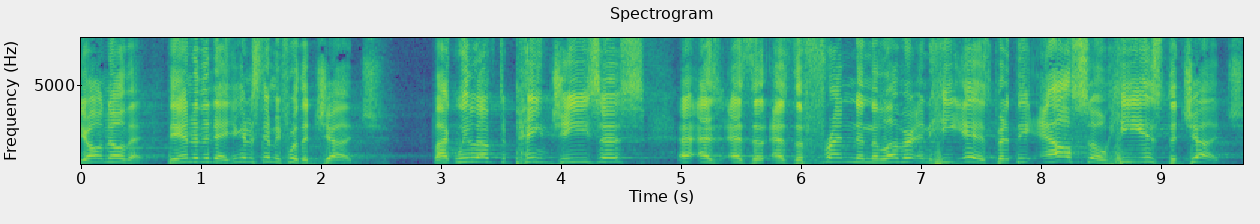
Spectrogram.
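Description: The speaker has an animated tone and ordinary pitch variation. The pace is moderate, with noticeable background noise. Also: man, high pitch for a man. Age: 30s. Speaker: pastor. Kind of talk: sermon.

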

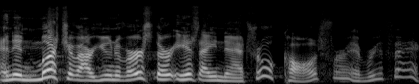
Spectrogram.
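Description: The pitch is high for this man. He talks at a moderate pace. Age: 80s+. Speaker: preacher. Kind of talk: sermon.

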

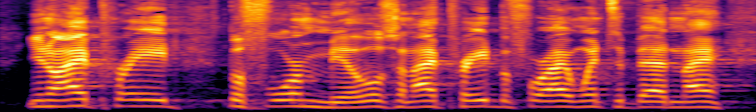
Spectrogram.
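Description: A bright, sharp tone in a Texan accent at a moderate pace. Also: man. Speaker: pastor. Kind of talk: sermon.

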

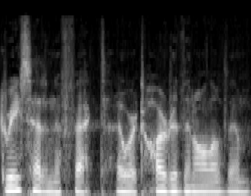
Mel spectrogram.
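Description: This is a man talking. He has a medium pitch. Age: 40s. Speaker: pastor. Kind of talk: sermon.

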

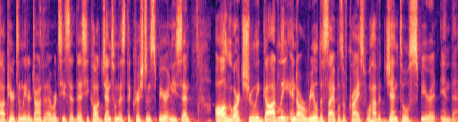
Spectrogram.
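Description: On a very clean recording with a silent background, a man talks at a fairly quick pace with fairly high pitch for a man and ordinary pitch variation. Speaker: pastor. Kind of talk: sermon, preacher in full flow, exhorting a congregation with call-and-response. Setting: church. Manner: animated, emphatic, persuasive, rhetorical questions, urgent.

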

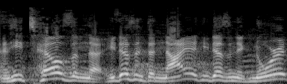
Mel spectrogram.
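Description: Over noticeable background noise, a man talks at a fairly quick pace with a high pitch and lively intonation. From US South. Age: 40s. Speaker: pastor. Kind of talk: sermon.

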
